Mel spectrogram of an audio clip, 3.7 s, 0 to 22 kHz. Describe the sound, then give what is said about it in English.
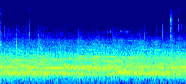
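A wrestling crowd boos at a 1995 ECW event. The faint, sustained crowd noise holds steady throughout. “Crowd's booing. Looks like they want more action.”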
